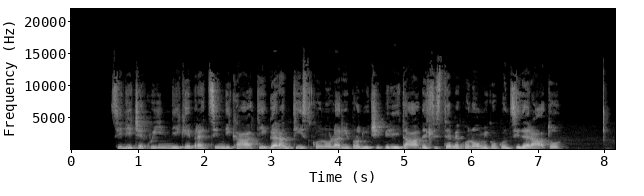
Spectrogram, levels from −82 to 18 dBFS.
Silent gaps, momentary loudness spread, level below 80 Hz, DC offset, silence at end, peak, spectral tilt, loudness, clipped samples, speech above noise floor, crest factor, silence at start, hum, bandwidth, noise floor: none; 9 LU; -62 dBFS; under 0.1%; 0.8 s; -2 dBFS; -5 dB/octave; -20 LUFS; under 0.1%; 66 dB; 18 dB; 0.6 s; none; 13.5 kHz; -85 dBFS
